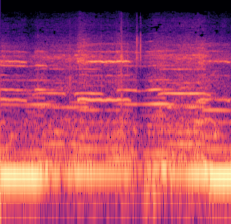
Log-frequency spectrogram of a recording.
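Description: A Dirashe fila ensemble of end-blown flutes plays. Each flute sounds short notes at its own pitch, and the notes alternate and overlap into one interlocking tune over a steady low tone.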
